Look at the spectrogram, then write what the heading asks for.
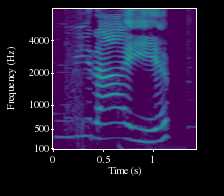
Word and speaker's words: Miraii: It's Miraii.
